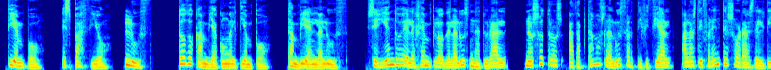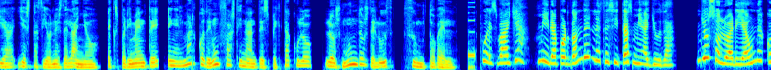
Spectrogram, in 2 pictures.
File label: Spanish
